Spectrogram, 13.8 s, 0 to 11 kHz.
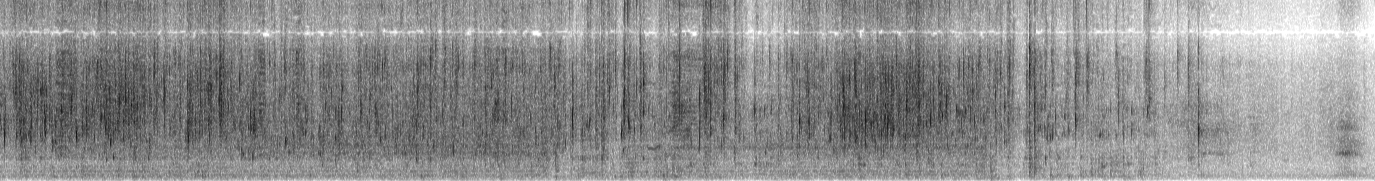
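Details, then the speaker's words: Well water from a house tap after fixing surging, cycling pump by pressurizing the pressure tank to just over 50 psi: smooth, even rush of water with no pulsing or surging; fixed. "no surging this is a clean flow of water"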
